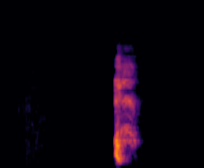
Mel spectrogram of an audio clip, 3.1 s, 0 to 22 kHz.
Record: {"cough_length": "3.1 s", "cough_amplitude": 11283, "cough_signal_mean_std_ratio": 0.21, "survey_phase": "beta (2021-08-13 to 2022-03-07)", "age": "18-44", "gender": "Female", "wearing_mask": "No", "symptom_fatigue": true, "symptom_headache": true, "smoker_status": "Never smoked", "respiratory_condition_asthma": false, "respiratory_condition_other": false, "recruitment_source": "REACT", "submission_delay": "3 days", "covid_test_result": "Negative", "covid_test_method": "RT-qPCR", "influenza_a_test_result": "Negative", "influenza_b_test_result": "Negative"}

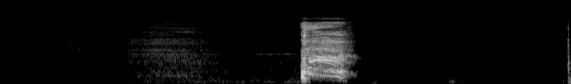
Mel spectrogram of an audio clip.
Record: {"cough_length": "5.7 s", "cough_amplitude": 32766, "cough_signal_mean_std_ratio": 0.23, "survey_phase": "beta (2021-08-13 to 2022-03-07)", "age": "65+", "gender": "Female", "wearing_mask": "No", "symptom_sore_throat": true, "symptom_onset": "13 days", "smoker_status": "Ex-smoker", "respiratory_condition_asthma": false, "respiratory_condition_other": false, "recruitment_source": "REACT", "submission_delay": "3 days", "covid_test_result": "Negative", "covid_test_method": "RT-qPCR"}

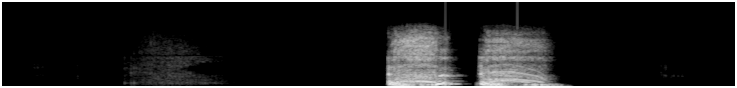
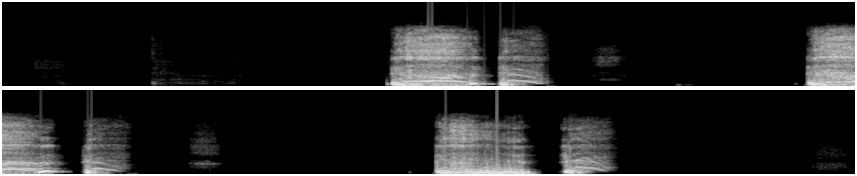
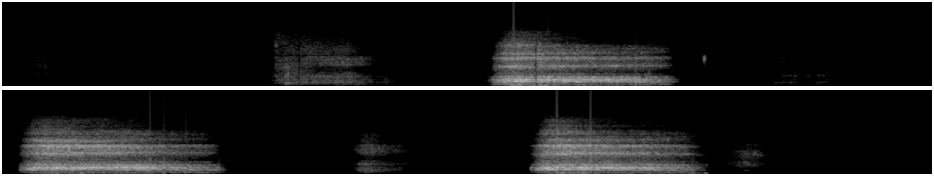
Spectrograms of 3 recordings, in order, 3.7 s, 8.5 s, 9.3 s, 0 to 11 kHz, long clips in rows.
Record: {"cough_length": "3.7 s", "cough_amplitude": 19771, "cough_signal_mean_std_ratio": 0.36, "three_cough_length": "8.5 s", "three_cough_amplitude": 20006, "three_cough_signal_mean_std_ratio": 0.41, "exhalation_length": "9.3 s", "exhalation_amplitude": 5534, "exhalation_signal_mean_std_ratio": 0.44, "survey_phase": "beta (2021-08-13 to 2022-03-07)", "age": "45-64", "gender": "Male", "wearing_mask": "No", "symptom_fatigue": true, "symptom_onset": "12 days", "smoker_status": "Never smoked", "respiratory_condition_asthma": false, "respiratory_condition_other": false, "recruitment_source": "REACT", "submission_delay": "3 days", "covid_test_result": "Negative", "covid_test_method": "RT-qPCR", "influenza_a_test_result": "Unknown/Void", "influenza_b_test_result": "Unknown/Void"}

